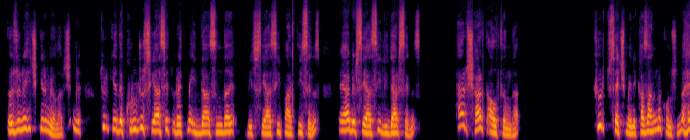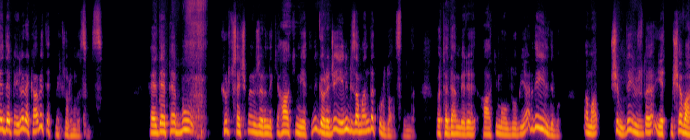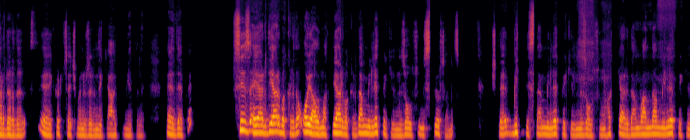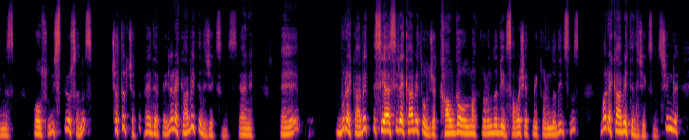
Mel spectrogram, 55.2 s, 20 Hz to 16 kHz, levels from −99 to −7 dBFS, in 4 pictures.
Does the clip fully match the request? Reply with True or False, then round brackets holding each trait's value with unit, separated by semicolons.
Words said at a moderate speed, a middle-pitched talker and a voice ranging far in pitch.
True (110 wpm; 145 Hz; 6.5 semitones)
